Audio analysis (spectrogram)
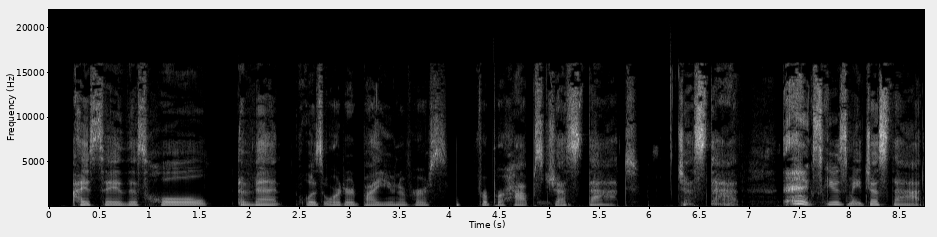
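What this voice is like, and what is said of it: Strained, failing voice. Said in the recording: “I've been talking a lot today, so I'm losing my voice.”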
